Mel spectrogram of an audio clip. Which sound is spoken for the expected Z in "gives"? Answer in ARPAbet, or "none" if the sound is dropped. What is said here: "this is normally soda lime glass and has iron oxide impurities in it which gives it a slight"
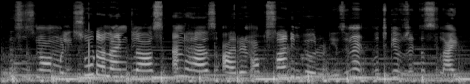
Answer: Z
